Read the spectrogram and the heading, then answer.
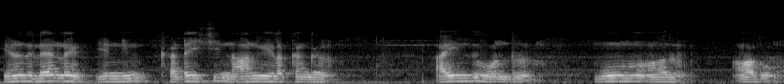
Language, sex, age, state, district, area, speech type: Tamil, male, 45-60, Tamil Nadu, Madurai, rural, read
